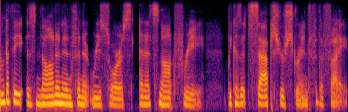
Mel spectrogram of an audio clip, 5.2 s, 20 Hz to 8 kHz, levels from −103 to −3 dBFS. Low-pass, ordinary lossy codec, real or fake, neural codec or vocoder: 7.2 kHz; Opus, 24 kbps; fake; codec, 16 kHz in and 24 kHz out, 2.2 kbps, FireRedTTS-2 codec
